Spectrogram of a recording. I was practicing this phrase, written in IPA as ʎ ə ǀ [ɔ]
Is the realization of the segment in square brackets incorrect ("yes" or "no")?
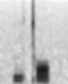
no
